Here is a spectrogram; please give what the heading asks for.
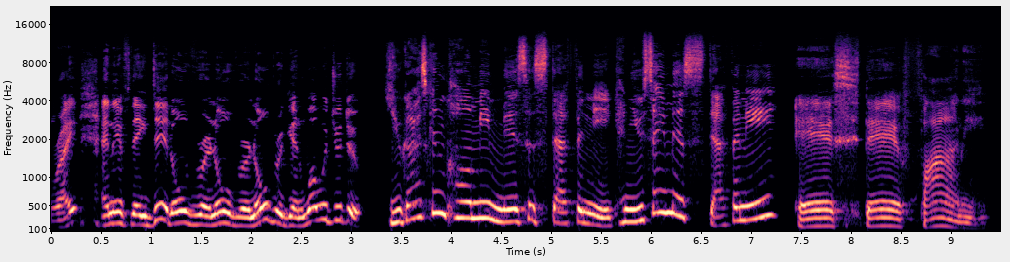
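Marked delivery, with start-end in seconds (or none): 3.3-7.3 high-pitched teacher addressing a class; teacher introducing herself. Acted. Acts teacher introducing own name to class. 7.5-9.4 Estefani drawn out slowly as es-teh-FAH-nee; deliberate mispronunciation. Acted. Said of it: "someone to mispronounce your name".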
